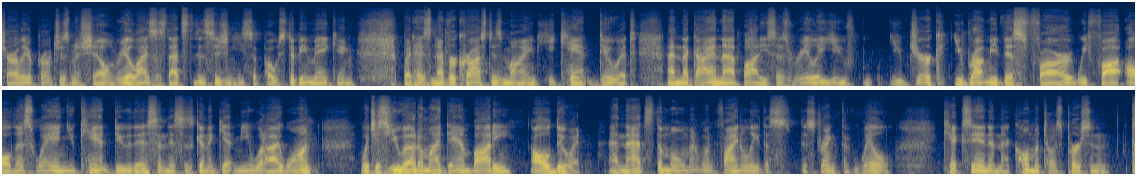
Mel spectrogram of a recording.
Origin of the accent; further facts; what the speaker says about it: Canada; because I am Canadian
